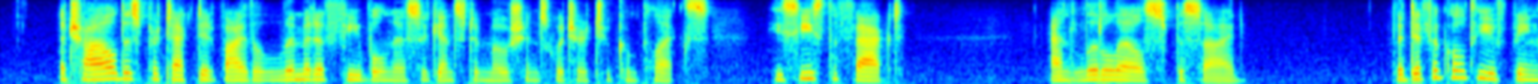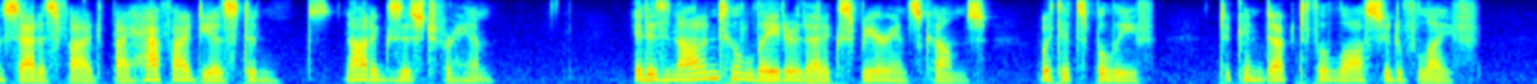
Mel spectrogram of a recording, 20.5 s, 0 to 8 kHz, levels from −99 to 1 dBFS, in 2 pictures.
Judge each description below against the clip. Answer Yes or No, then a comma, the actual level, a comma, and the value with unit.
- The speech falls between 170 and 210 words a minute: No, average, 155 wpm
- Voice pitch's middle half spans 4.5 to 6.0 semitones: No, average, 3.3 semitones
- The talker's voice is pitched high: No, medium, 160 Hz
